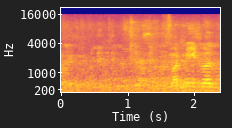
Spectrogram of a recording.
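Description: A man's speech in a brief pause: quieter fragments of talk in the second half, over a steady background hum of the room.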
